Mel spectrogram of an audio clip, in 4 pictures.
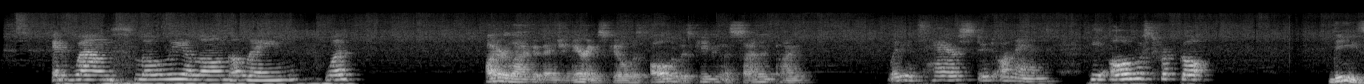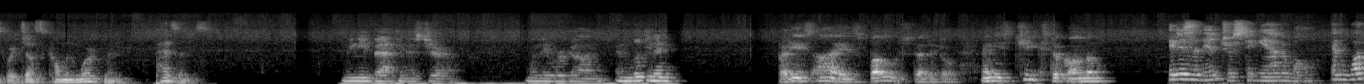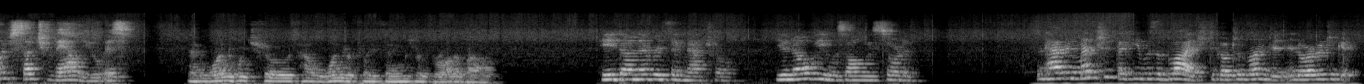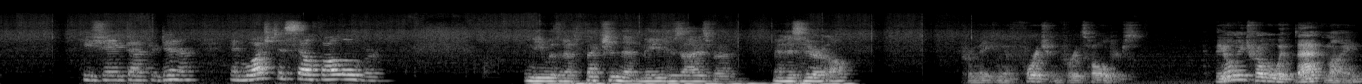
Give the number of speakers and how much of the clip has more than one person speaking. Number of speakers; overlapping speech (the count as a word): ten, no overlap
